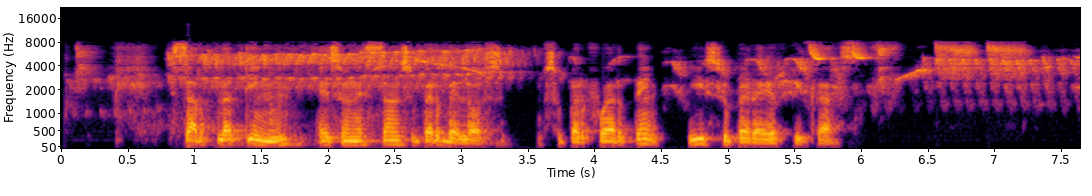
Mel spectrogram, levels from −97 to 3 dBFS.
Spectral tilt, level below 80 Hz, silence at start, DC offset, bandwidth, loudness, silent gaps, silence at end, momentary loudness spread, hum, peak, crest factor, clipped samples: -3 dB/octave; -54 dBFS; 0.1 s; under 0.1%; 8.4 kHz; -15 LUFS; none; 0 s; 9 LU; none; 0 dBFS; 16 dB; under 0.1%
